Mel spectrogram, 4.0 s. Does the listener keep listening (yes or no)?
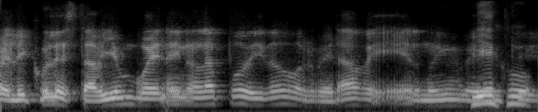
no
